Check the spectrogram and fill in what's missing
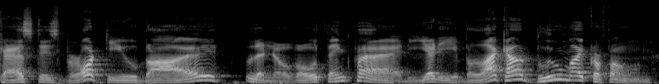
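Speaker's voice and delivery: slow, loud sponsor read; mock announcer. Host plugging the podcast's sponsors, mock announcer. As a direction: draw it out like a booming radio plug.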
